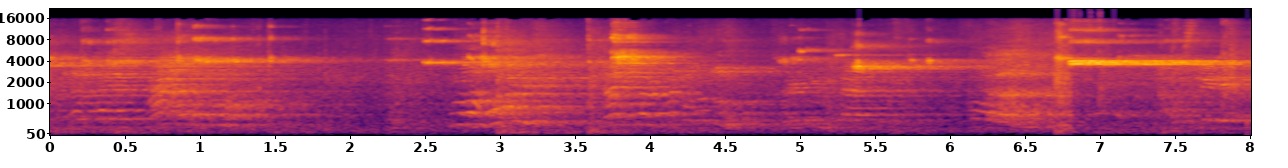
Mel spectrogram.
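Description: Basketball game sounds in a large gym: a ball bouncing on the hardwood floor, sneakers squeaking in short sharp chirps, and players calling out to each other. The loudest squeak comes near the end.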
